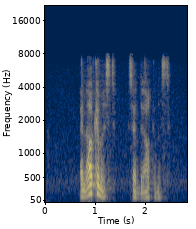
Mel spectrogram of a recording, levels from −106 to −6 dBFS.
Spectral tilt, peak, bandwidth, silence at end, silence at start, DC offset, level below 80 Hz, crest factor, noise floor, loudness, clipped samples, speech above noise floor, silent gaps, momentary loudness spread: -5 dB/octave; -10 dBFS; 8.2 kHz; 0.4 s; 0.7 s; under 0.1%; -76 dBFS; 26 dB; -80 dBFS; -32 LUFS; under 0.1%; 49 dB; none; 19 LU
